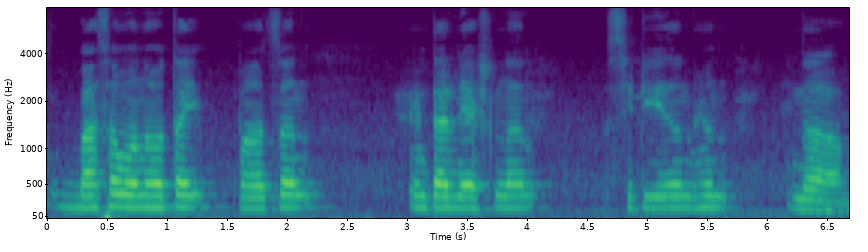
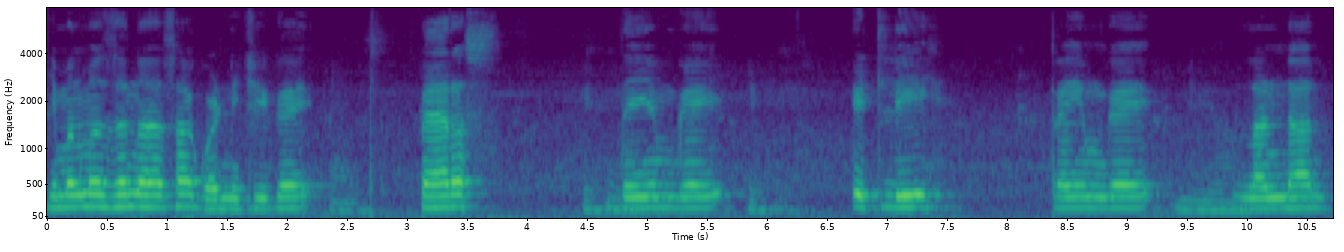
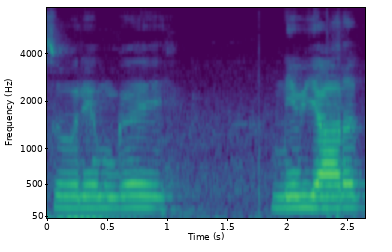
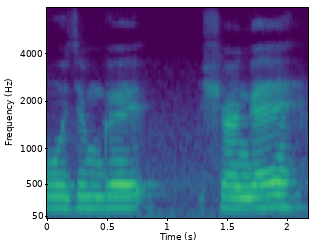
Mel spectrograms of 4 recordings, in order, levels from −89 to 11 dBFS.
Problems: none marked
